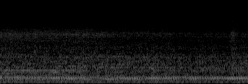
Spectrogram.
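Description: Faint, steady machine hum with a low, level tone and no distinct events.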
